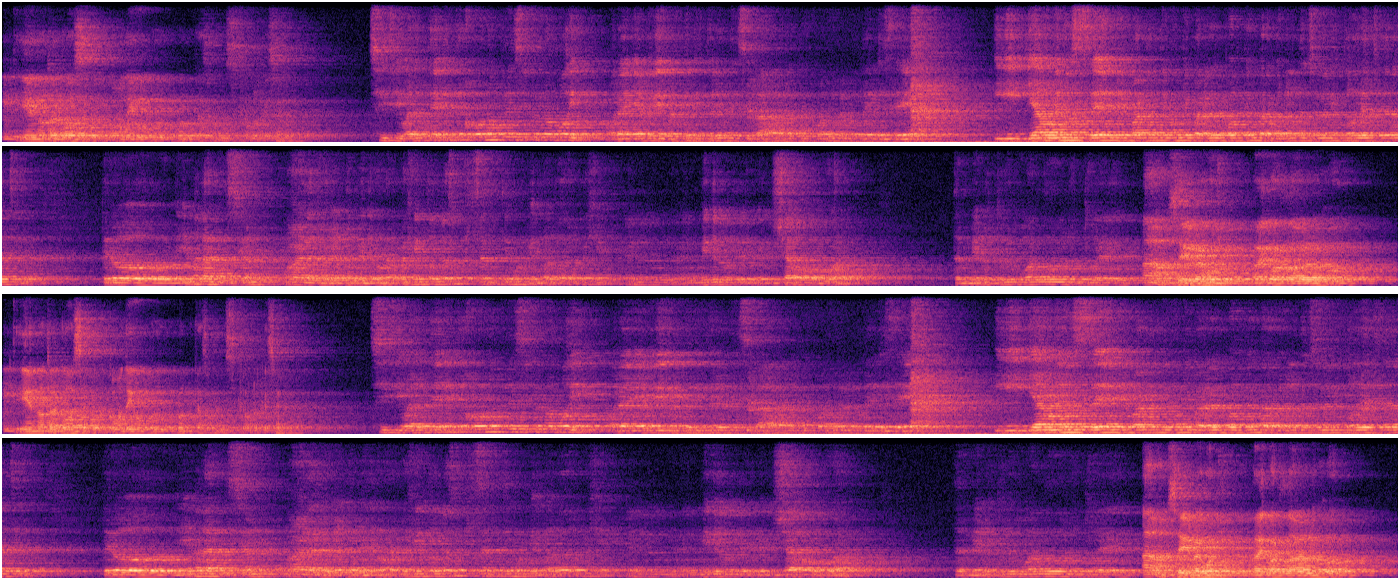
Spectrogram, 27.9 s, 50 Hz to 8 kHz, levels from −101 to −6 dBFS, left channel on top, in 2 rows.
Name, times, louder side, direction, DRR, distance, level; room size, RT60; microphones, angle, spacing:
voice 1, 0.1-2.8 25.4-27.3, right 1 dB, 40° right, -3 dB, 0.4 m, -24 dB
voice 2, 3.7-9.2 9.9-14.3 15.0-22.4 23.5-26.3, right 1 dB, 70° left, -6 dB, 0.7 m, -26 dB
sound 1, 6.5-13.9, equal, 10° left, 0.7 m, -36 dB
2.7 x 2.3 x 3.6 m, 2.4 s
head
